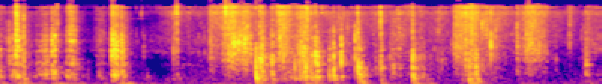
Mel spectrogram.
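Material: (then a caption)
Chalk. A metal spatula scrapes a solid natural chalk block, knocking powder off it. Repeated short, dry, gritty scrapes come in uneven bursts with a bright, rough hiss above a low-mid body.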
